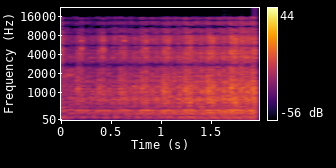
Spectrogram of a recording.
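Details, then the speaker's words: Rebuilt 1926 John Deere hit-and-miss gas engine, smoking: quick regular light ticking that builds slightly, no knocks or stumbles, little vibration; runs smoother than before the rebuild and no longer dies. "But it's running smooth. Sounds good."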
